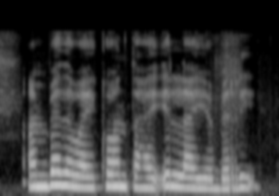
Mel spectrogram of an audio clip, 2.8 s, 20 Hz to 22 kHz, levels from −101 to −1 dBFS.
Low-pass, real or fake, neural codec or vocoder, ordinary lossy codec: 10.8 kHz; real; none; none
